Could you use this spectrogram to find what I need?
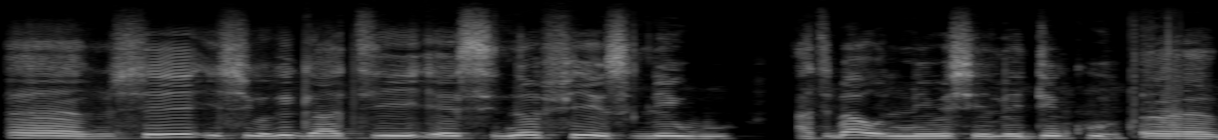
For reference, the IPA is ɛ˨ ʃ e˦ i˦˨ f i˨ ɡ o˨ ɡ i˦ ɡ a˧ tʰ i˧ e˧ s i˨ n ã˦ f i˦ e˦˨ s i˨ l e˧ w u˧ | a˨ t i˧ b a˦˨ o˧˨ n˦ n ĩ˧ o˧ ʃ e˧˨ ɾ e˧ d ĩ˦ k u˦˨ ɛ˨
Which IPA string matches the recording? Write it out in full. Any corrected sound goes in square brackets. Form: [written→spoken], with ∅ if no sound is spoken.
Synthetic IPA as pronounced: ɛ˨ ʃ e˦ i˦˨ [f→ʃ] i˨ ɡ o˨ ɡ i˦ ɡ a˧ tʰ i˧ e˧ s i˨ n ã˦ f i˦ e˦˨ s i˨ l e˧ w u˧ | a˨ t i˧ b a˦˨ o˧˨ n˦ n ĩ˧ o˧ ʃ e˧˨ [ɾ→l] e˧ d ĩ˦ k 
